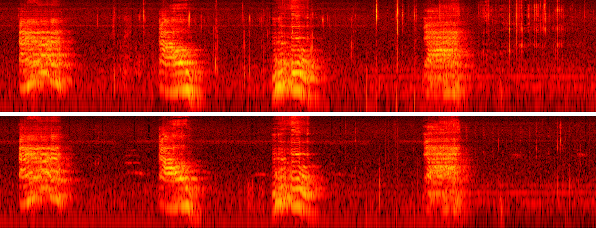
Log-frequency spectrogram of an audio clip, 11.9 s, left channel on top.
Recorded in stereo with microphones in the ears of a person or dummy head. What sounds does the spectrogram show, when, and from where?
0.4 s a shout: 20° right (ahead or behind), 3.5 m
